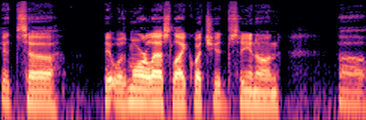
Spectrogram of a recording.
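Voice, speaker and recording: A man speaks at a very slow pace and a medium pitch. His intonation is monotone and flat. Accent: Midwestern American. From Ohio, US Midwest. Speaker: host's father, guest. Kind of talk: interview storytelling.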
